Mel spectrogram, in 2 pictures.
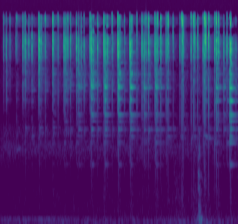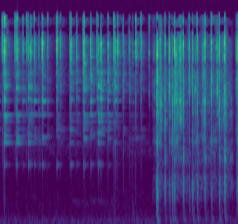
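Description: A clear, hollow glass water bottle, partly filled with water and held sideways, is tapped rapidly with long nails. The result is a fast, steady stream of bright, clicky taps with short, high glassy rings. Around the five-second mark the tapping becomes louder and denser.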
